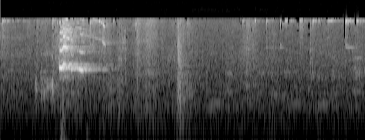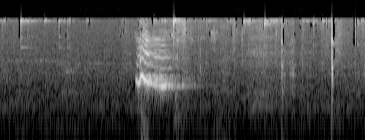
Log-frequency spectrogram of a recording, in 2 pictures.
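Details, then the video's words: Mad Beagle puppy Hershey, trying to bite as he is picked up, lets out two high, falling yelps about four seconds apart, with soft rustling and faint taps in between. "Very Mad Beagle Puppy"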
